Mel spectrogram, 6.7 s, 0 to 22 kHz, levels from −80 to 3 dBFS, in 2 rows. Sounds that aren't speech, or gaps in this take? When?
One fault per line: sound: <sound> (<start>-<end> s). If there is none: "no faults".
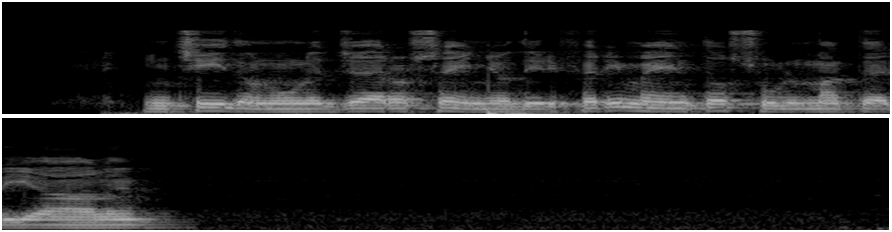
no faults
